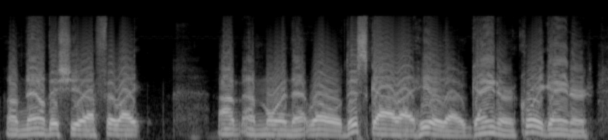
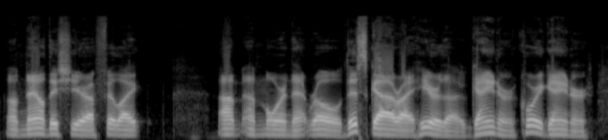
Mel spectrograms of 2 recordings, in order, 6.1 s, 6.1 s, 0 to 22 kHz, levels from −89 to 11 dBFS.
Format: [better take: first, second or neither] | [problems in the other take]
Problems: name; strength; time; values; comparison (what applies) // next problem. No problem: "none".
second | distortion; heavy; 5 dB below the speech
